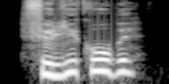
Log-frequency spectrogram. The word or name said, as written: følgegruppe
